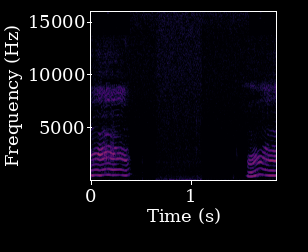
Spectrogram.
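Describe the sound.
A voice imitates the creaking, squeaking of a neighbor's turning air-intake fan with two high, wavering squeals, one at the start and one at the end, separated by a brief low rumble.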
